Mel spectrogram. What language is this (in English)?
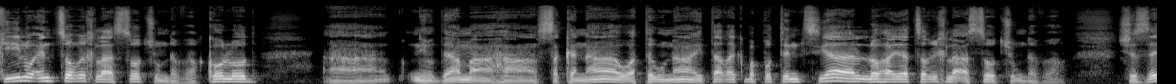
Hebrew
